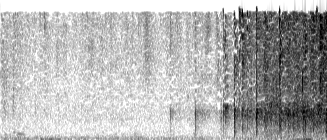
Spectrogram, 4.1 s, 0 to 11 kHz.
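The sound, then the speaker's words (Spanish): Applause from a crowd at a ceremony for the pregonero of the Fiesta Taurina 2021 starts as scattered claps and swells into dense, steady clapping over the last second and a half, with a low murmur of voices beneath. “Pero sí los aplausos.”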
